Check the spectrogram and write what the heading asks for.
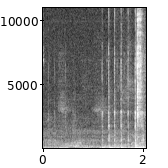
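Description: A quick run of small, light clicks of metal tweezers and tiny lock pins being handled over a plastic pinning tray while a padlock cylinder is taken apart. The clicks start about a second in and are loudest just before the end.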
